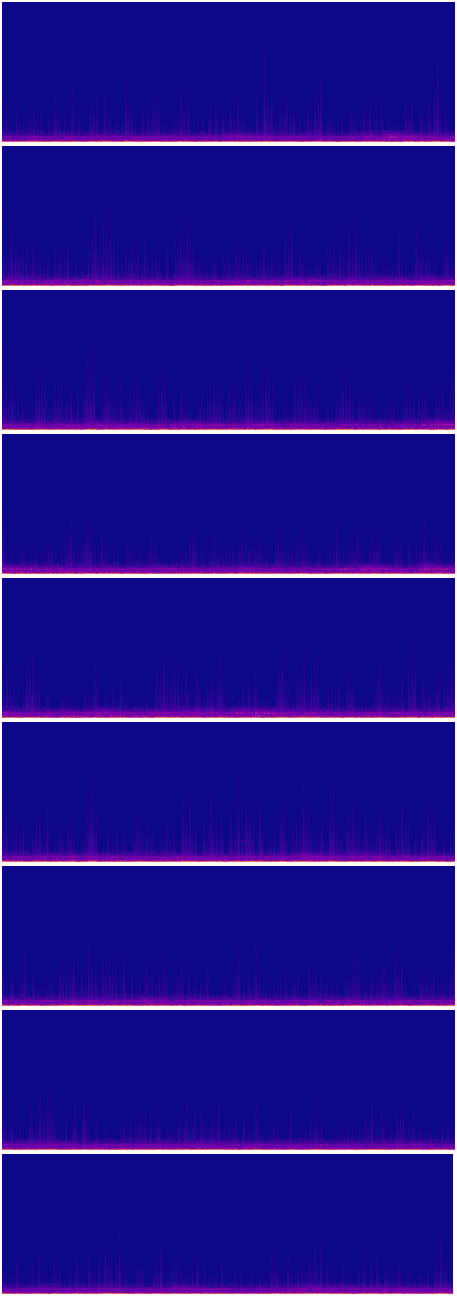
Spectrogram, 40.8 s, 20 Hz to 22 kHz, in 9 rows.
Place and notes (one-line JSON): {"title": "Jannali, NSW, Australia - Transmission tower in a small area of bushland in Jannali", "date": "2014-09-06 15:00:00", "description": "I remember putting my ears against this tower a few months ago and have been wanting to record it since but couldn't as I was waiting for one of my contact microphones to be repaired and to be delivered. There was a problem with the postage and the first microphone never arrived after two months. Another was sent two weeks ago and I finally received it yesterday, along with two XLR impedance adaptors, so I am able to use my contact mics and hydrophones again!\nRecorded with two JRF contact microphones (c-series) into a Tascam DR-680.", "latitude": "-34.02", "longitude": "151.07", "altitude": "31", "timezone": "Australia/Sydney"}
